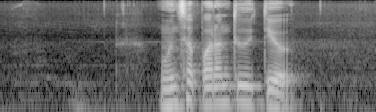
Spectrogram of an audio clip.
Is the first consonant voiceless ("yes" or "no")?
no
